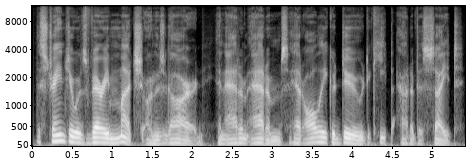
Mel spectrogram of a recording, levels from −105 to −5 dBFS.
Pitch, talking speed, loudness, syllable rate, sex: 95 Hz, 245 wpm, -19 LUFS, 5.1 syllables/s, male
